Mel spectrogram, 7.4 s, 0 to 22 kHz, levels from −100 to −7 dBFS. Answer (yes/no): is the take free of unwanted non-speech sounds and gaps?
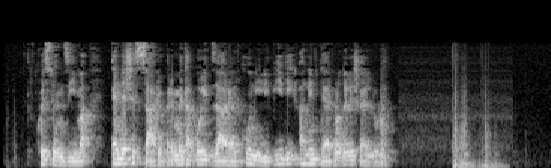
no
